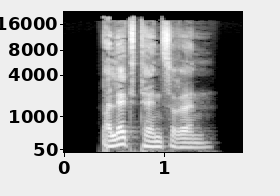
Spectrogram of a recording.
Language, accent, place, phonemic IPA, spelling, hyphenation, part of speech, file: German, Germany, Berlin, /baˈlɛtˌtɛnt͡səʁɪn/, Balletttänzerin, Bal‧lett‧tän‧ze‧rin, noun, De-Balletttänzerin.ogg
- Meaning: female ballet dancer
